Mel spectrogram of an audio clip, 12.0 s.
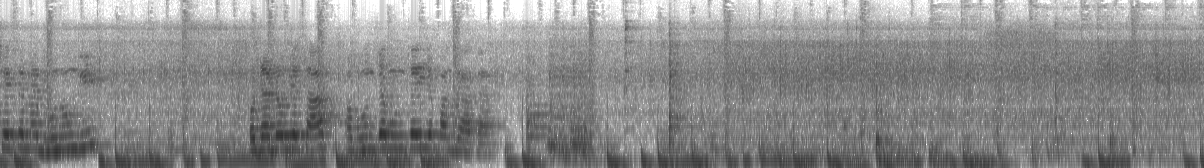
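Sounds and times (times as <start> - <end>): vegetables sizzling in hot oil: 0.0 - 12.0
steel spoon scraping a pan: 5.3 - 7.0.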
